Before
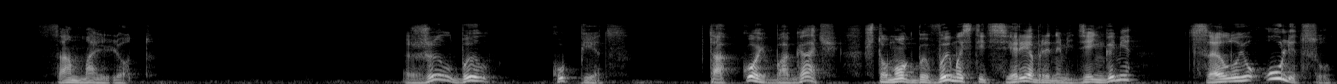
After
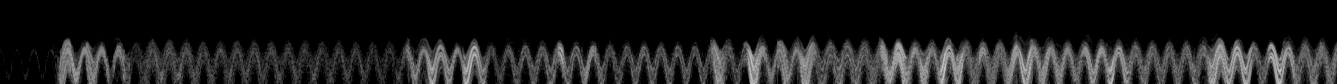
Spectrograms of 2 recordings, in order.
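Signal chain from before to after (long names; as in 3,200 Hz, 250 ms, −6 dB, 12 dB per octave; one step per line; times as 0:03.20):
low-pass filter 1,100 Hz 24 dB per octave
on a send: feedback delay with all-pass diffusion 972 ms, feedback 70%, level −15 dB
on the sum: ring modulator whose carrier an LFO sweeps 1,100 Hz, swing 70%, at 5.9 Hz
level +3.5 dB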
